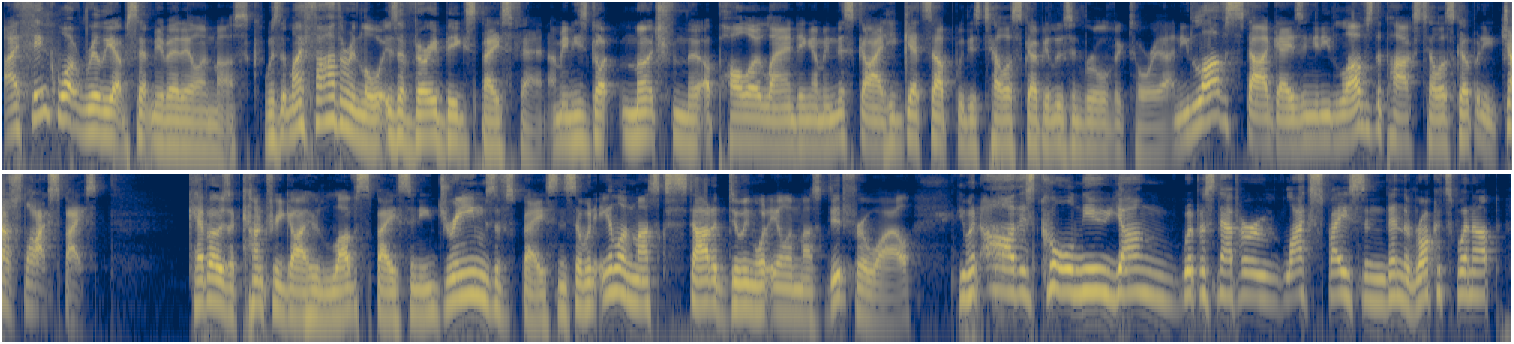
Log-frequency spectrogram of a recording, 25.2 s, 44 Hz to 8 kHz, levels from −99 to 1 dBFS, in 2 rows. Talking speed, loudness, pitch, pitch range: 250 wpm, -26 LUFS, 125 Hz, 110-180 Hz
